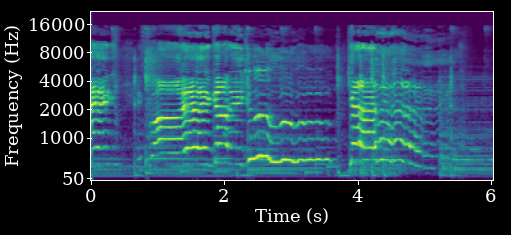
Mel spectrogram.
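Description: A woman singing a soulful, sliding vocal line over a sustained instrumental backing. The voice stops about five seconds in, leaving the backing chords held.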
